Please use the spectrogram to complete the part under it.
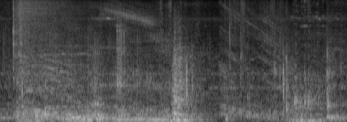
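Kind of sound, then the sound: machine, mechanical door opening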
